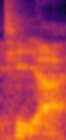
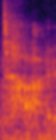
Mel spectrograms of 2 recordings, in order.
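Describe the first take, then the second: First: It is spoken as two separate letters. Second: It is spoken as a single one-syllable word. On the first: The speaker calls it right. "So I'm going to say Ti" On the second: The speaker calls it wrong. "not not Ti"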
